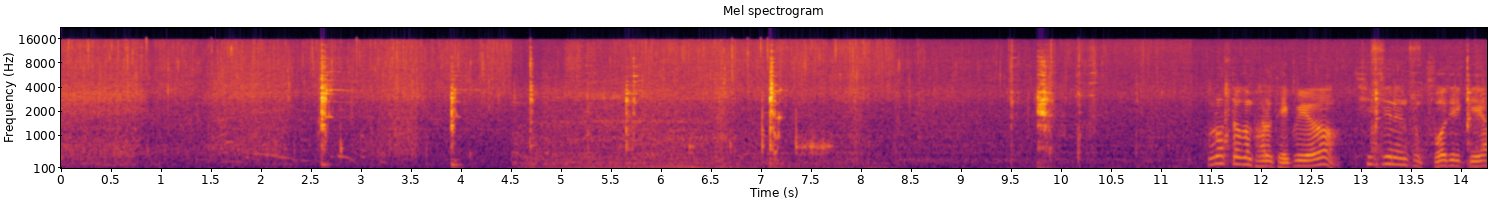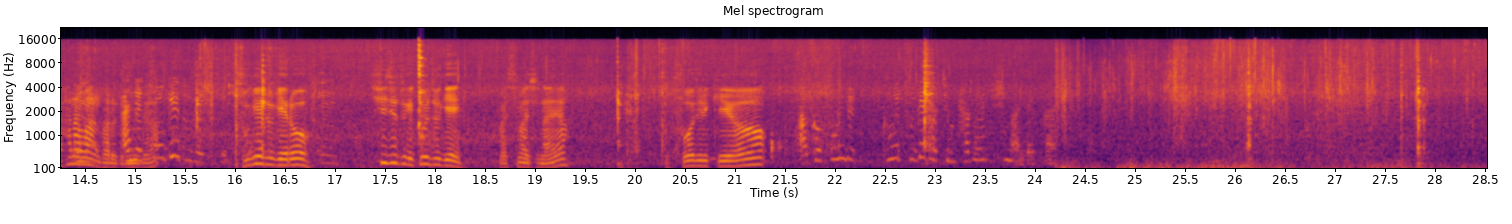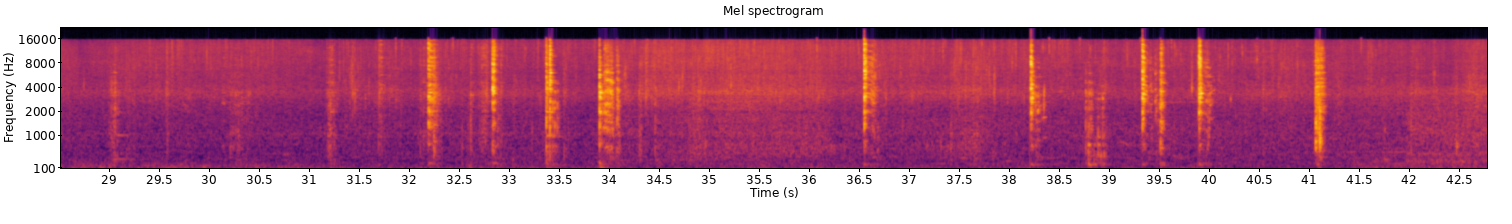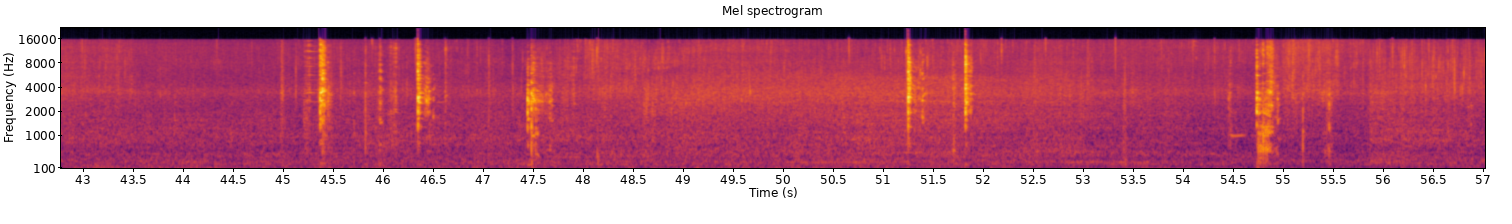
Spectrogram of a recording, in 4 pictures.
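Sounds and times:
pancakes sizzling on griddle: 0.0 - 57.0
metal tools clacking on griddle: 2.6 - 3.0.

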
